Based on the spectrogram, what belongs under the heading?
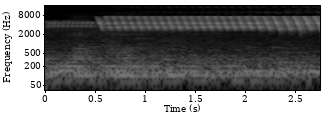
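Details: Local canary bursting into a strong, continuous high trill after a brief softer note, with very fast evenly repeated pulses sustained throughout at a steady pitch.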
